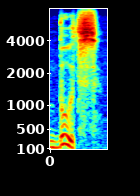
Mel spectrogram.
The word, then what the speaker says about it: booths: Uh, next is uh is the word booths right here. Okay. So, this is going to be an ooh sound.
